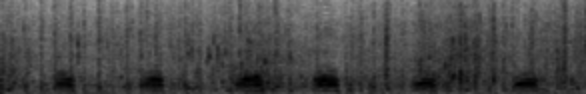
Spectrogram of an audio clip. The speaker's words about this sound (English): Here, with those ducks.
